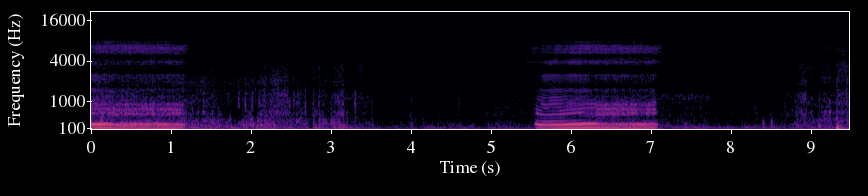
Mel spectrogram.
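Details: Senior pit bull, a rescue, sleeping and snoring indoors: loud rasping snores with a low rumbling base and buzzy harmonic upper tones, one at the start and another around six seconds, separated by quieter breathing.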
